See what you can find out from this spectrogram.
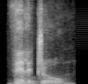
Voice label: "velodrome", Indian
